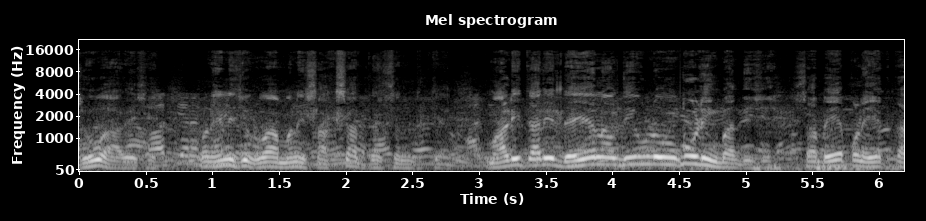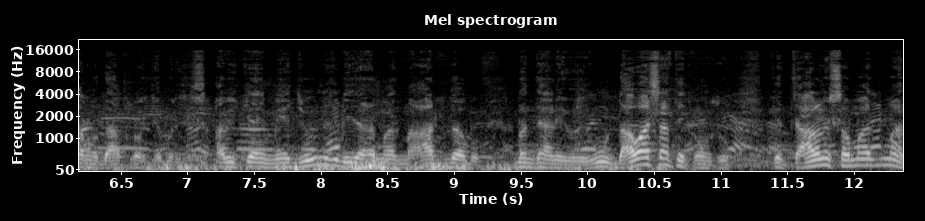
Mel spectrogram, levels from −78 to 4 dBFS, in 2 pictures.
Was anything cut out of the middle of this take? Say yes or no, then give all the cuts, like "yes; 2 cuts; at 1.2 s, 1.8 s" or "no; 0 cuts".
yes; 1 cut; at 4.5 s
